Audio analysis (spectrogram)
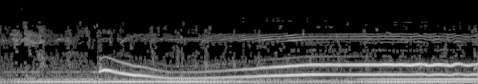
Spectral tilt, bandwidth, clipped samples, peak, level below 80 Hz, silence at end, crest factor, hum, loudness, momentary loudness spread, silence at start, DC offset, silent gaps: -8 dB/octave; 7.8 kHz; under 0.1%; 0 dBFS; -38 dBFS; 0 s; 12 dB; none; -14 LUFS; 9 LU; 0 s; under 0.1%; none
